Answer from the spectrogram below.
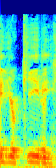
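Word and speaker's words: Urquidy: And I never know how to pronounce his name, even when they say it on TV. I forget. Yerquidi? – Jose Yerquidi.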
